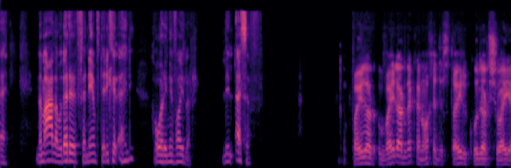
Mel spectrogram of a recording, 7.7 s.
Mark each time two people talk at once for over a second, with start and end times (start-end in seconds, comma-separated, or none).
none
